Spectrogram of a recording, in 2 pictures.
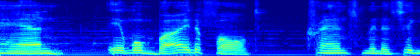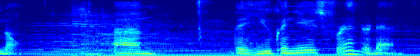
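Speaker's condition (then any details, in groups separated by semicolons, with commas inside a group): Cerebral palsy; stiff muscles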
